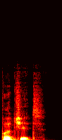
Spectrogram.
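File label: "budget", English, British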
